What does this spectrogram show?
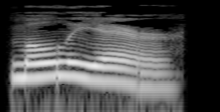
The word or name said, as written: moliere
